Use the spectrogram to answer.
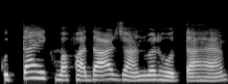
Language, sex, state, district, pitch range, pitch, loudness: Hindi, female, Bihar, Samastipur, 185-225 Hz, 210 Hz, -16 LUFS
